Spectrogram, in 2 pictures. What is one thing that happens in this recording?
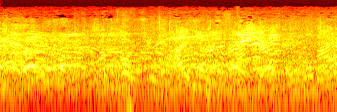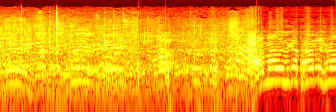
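A large crowd of men shouts and calls outdoors.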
